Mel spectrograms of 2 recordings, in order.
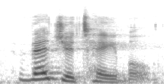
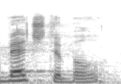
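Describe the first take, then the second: First: Vegetable said as VEJ-uh-TAY-ble; vegetable in four syllables with a long A, as VEJ-uh-TAY-ble; vegetable misread as VEJ-uh-TAY-ble; vegetable mispronounced. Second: Said in the usual way. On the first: Shown as a demonstration. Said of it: "instead of correcting me".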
